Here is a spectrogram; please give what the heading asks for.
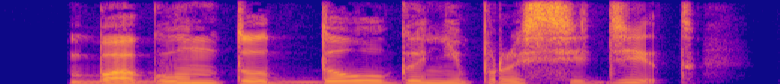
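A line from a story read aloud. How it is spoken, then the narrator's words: Through gritted teeth. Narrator (Russian): процедил Лихо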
